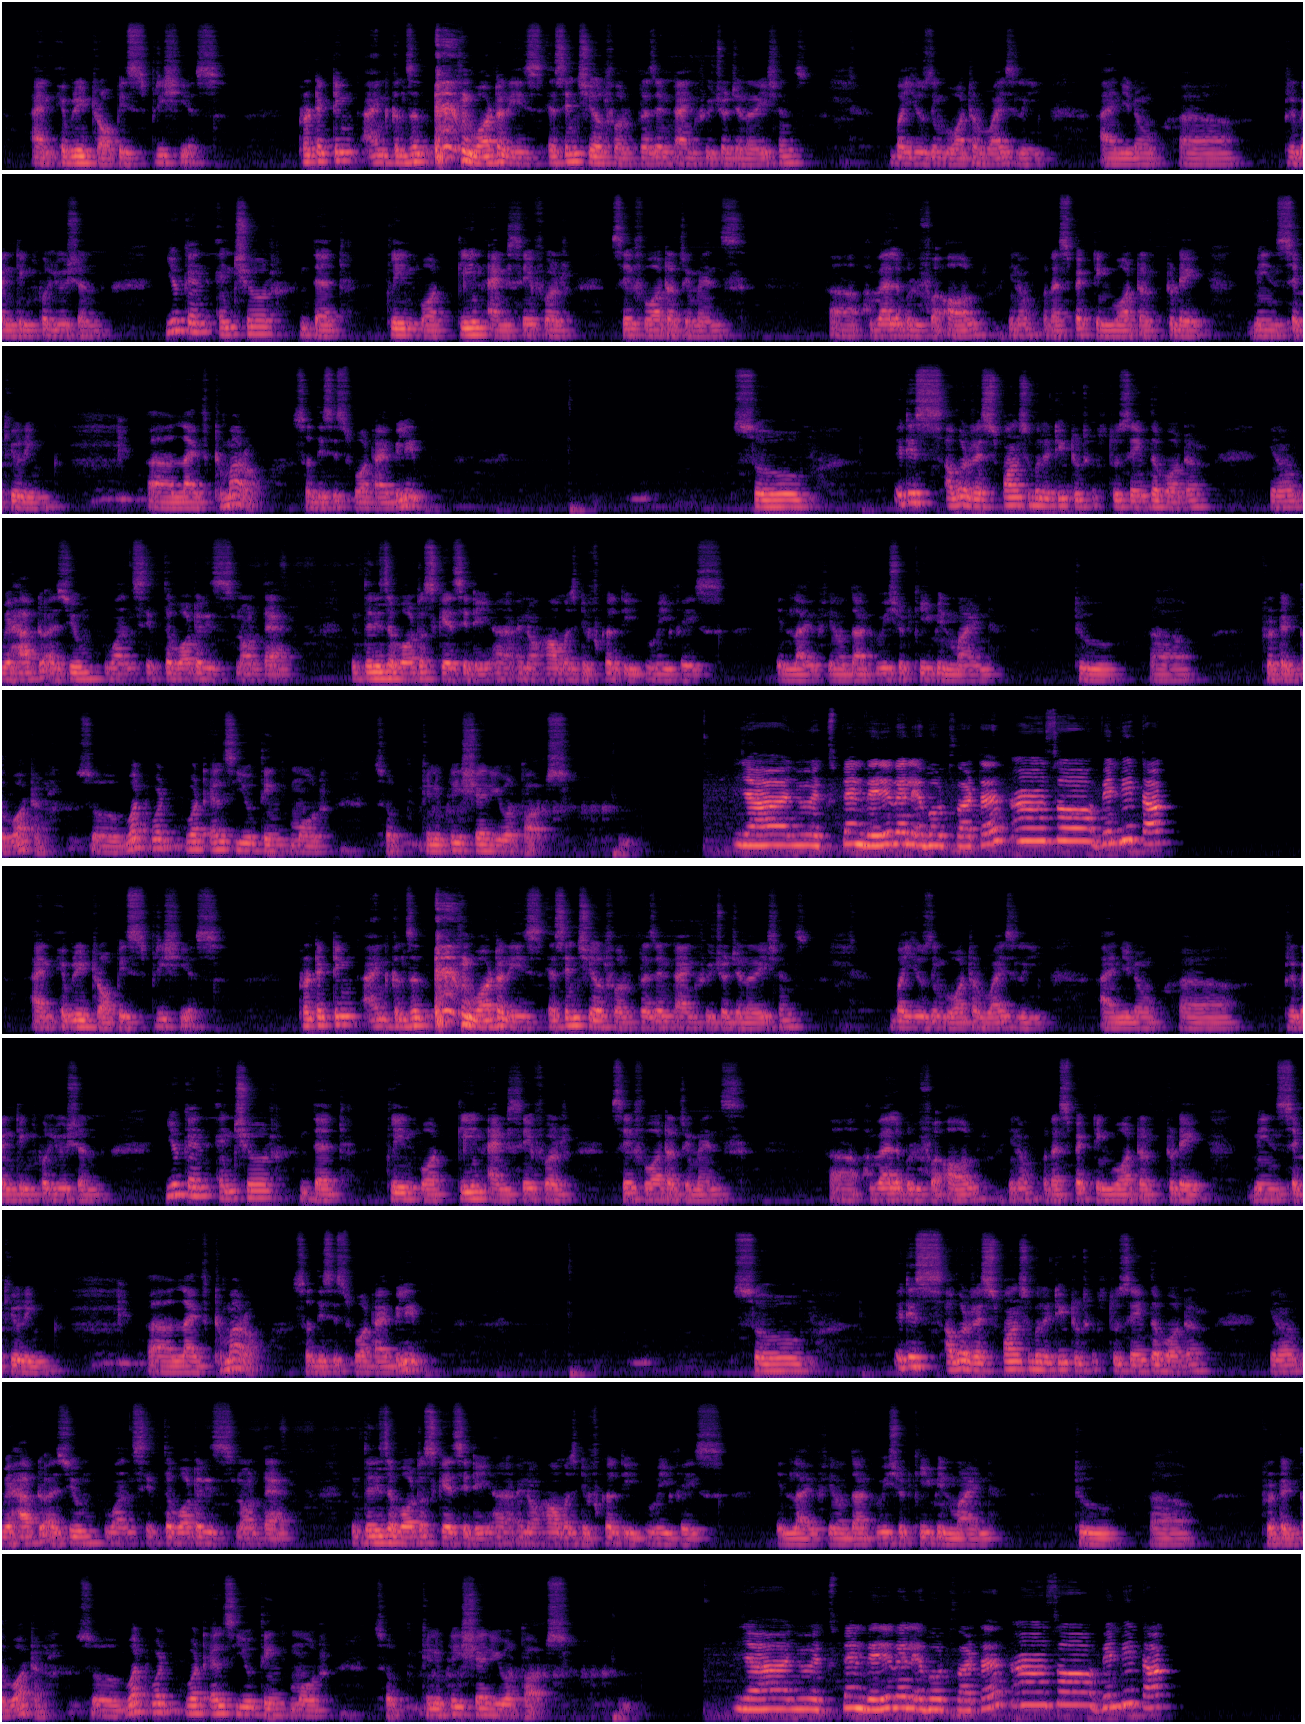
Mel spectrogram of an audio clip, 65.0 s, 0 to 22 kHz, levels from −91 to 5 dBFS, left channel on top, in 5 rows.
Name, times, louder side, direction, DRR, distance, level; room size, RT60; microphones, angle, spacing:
voice 1, 0.3-2.2 3.0-8.0 8.9-10.4 11.0-12.3 12.8-14.3 14.6-16.5 16.9-18.7 19.1-20.4 21.3-22.8 23.1-25.0 25.5-26.5 26.9-28.6 28.9-30.2 32.3-32.5 33.3-34.1 34.9-38.0 38.7-41.9 42.5-46.2 46.8-48.9 49.8-50.2 50.5-50.9 51.6-55.3 55.8-57.7 58.2-58.3, right 1 dB, ahead, 1.0 m, -35 dB
voice 2, 59.3-63.6, left 2 dB, 85° left, 1.0 m, -28 dB
3.5 x 2.7 x 4.2 m
head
